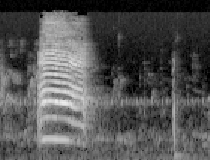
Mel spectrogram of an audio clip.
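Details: Hornbill at a garden feeder in suburban Pretoria, South Africa, giving a single loud, nasal, strongly harmonic wail of about half a second, followed by a short knock, over a faint steady electronic tone.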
